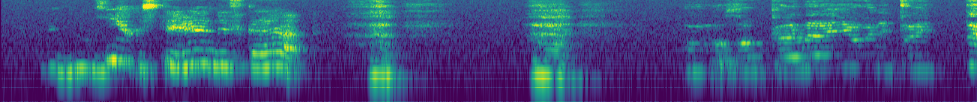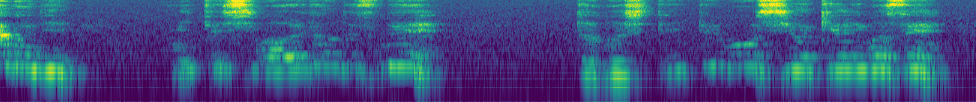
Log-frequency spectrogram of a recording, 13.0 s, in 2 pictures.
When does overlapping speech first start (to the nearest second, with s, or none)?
none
